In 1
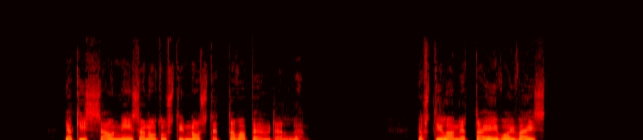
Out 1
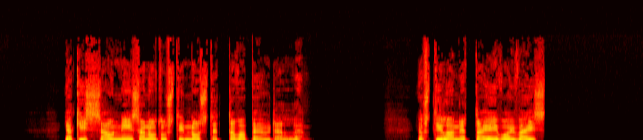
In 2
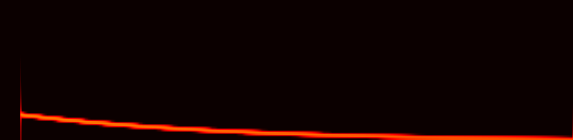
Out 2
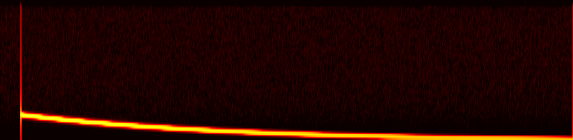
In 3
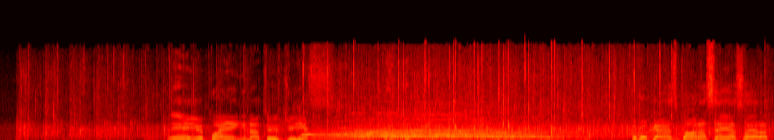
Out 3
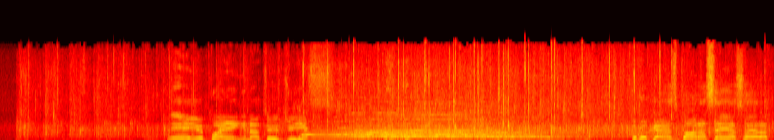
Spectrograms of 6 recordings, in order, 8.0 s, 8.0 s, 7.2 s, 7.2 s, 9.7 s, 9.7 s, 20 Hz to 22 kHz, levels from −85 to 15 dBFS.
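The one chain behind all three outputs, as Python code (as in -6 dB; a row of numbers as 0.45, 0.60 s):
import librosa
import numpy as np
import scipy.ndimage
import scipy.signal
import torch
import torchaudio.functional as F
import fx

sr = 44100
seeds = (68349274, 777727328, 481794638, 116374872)

y = fx.high_shelf(x, sr, hz=2200.0, db=9.5)
y = y * 10.0 ** (-3 / 20.0) / np.max(np.abs(y))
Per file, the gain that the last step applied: +13.0, +17.5, +9.5 dB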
